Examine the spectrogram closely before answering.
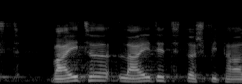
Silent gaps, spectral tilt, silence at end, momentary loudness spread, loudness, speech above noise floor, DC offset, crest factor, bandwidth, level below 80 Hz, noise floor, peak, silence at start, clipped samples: none; -5 dB/octave; 0 s; 9 LU; -34 LUFS; 22 dB; under 0.1%; 22 dB; 8 kHz; -82 dBFS; -56 dBFS; -14 dBFS; 0 s; under 0.1%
